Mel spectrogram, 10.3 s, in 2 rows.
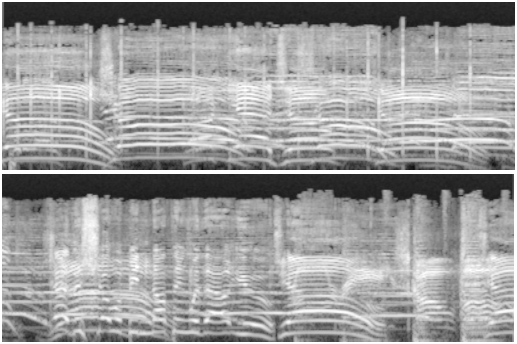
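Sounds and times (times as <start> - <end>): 
faint clapping: 0.0 - 2.4, 3.2 - 5.0
several voices cheering and whooping: 0.0 - 10.2
speech: 6.0 - 10.2.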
